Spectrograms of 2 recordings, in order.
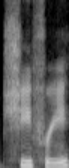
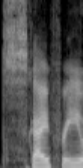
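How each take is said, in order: First: The name is said with Norwegian pronunciation. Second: The name is said with English pronunciation.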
